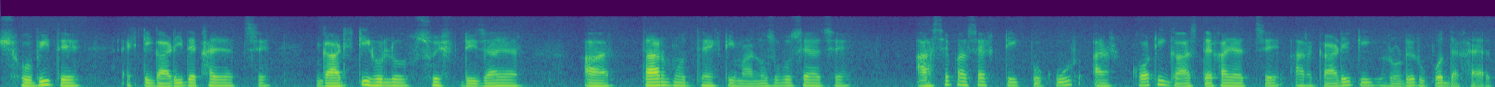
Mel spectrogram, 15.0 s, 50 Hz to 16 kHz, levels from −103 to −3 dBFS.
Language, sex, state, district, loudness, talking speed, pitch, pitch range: Bengali, male, West Bengal, Jalpaiguri, -24 LUFS, 120 wpm, 120 Hz, 110-130 Hz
